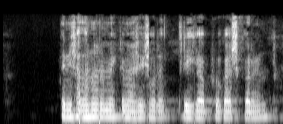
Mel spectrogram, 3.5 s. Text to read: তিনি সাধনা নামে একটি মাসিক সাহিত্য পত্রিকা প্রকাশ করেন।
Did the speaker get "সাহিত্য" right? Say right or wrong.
wrong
